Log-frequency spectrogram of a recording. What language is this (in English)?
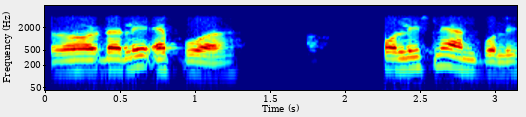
Assamese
